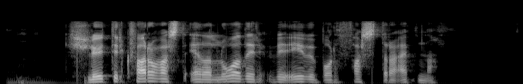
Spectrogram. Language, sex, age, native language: Icelandic, male, 30-39, Icelandic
